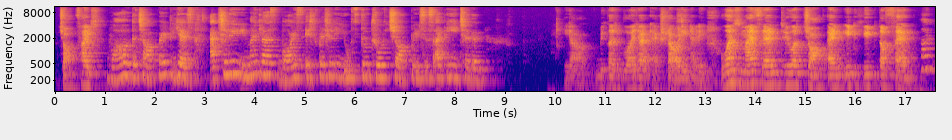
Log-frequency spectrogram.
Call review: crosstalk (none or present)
none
